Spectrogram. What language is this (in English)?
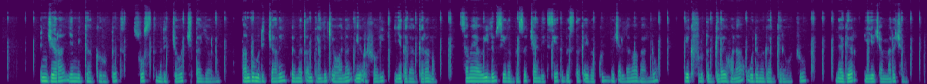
Amharic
